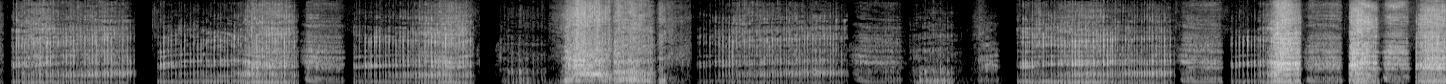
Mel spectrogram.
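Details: Jaguar roaring: a long run of deep, rough, hoarse bursts, each about a second long, separated by short silent gaps, with a few sharper clipped bursts near the end.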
